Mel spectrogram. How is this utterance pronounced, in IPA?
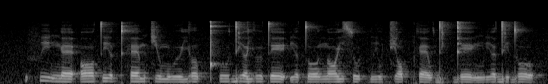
f iː˥˨ ŋ ɛː˩ ʔ ɔː˧ t̪ i˥˨ ə̯ kʰ ɛː˧˥ m t͡ɕ ɯː˩ m ʋ ɯː˩ j ɤː˥˨ p̚ kʰ u˧ d i˥˨ ə̯ j ɯː˥˨ t̪ eː˥˨ ʔ i˩ ə̯ t̪ oː˧ n ɔː˧˥ j s uː˧˩ t̚ ʋ i˧ w t͡ɕ ɔː˧˥ p̚ k ɛː˩ w d i˧˩ k̚ d eː˥˨ ŋ i˧˥ ə̯ d i˩˧ d oː˥˨

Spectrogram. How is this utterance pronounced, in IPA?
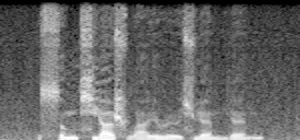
s ʊ˥˧ ŋ ɕ j ä˥˩ ʂ w a˧˥ ɪ̯ ɻ ɻ̩˧˥ ɕ ɥ ɛ˥˧ m j ɛ˥˩ n

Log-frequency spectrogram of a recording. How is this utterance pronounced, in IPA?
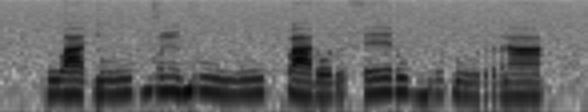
w a˨ ɗ uː˨˦ ɡ ʊ˦ n ɡ uː˦˨ β uː˦ k͡p a˨ ɾ o˨ r h eː˦ ɾ u˨ b u˦˨ ɗ uː˨ r ã˦

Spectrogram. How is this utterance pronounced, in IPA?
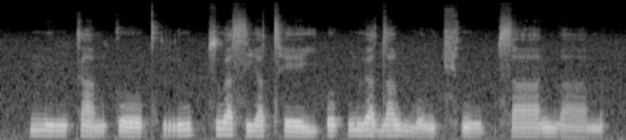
m ɯ˩˦ ŋ k a˩˦ m k oː˨˩ kʰ r uː˦˥ p̚ s u˥˩ a̯ s i˧ a̯ tʰ eː˧ j ʔ o˥˩ k̚ m ɯ˥˩ a̯ d a˥˩ w m o˩˦ n t͡ɕʰ uː˨˩ p̚ s aː˦˥ ŋ w a˨˩ m

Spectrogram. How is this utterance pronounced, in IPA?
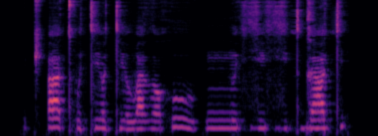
t͡ʃʼ a tʼ u tʲ ɔ tʲ ɔ w a ð ɔ x u | nː ũ sʲ zʲ u sʲ zʲ u tʲ ɡ a tʲ

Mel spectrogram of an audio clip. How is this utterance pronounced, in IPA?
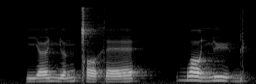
j œ˧˥˧ ɲ ɵ˥ ŋ ǀ ɔ˧ x ɾ ɛ˧˥ | b ɔ˥˧ ɲ y˥˧ ɡ

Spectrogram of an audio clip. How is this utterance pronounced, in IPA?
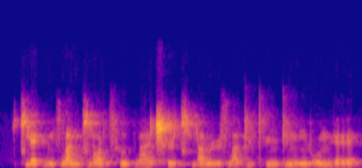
t͡ɕ j ɛ˥˩ k w ə˩ n s w a˥˩ n t͡ɕ j ɑ˧˥ ʊ̯ t͡sʰ ɹ̩˥˩ p w a˥ ɪ̯ ʈ͡ʂʰ ɻ̩˥˩ t͡ɕʰ j ä˧˥ ɻ ɻ̩˨˩ s w ä˥˧ t̪ y˥˩ t̪ʰ y˥ n t̪ y˥˧ n ʊ˥˩ ŋ ɻ o˧˥ ʊ̯ n̪ ɥ ɛ˨˩˦

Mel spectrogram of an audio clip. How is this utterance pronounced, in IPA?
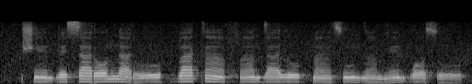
ʃ ɛ̃˨ b ɛ˧ s a˦ ɾ ɔ˦ n a˦˨ ɾ o˨˦ | b a˦ k ã˦˨ f ã˨˦ d a˧ l o˧ k͡p ã˨ s ũ˧ d ã˨ ɡ ɛ̃˨˦ b ɔ˦˨ s o˨

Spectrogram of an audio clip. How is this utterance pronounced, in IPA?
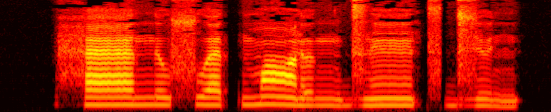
h æː n ø sʷ æː t m ɑ̃ ɾ ø ŋ d͡z ẽː t͡s d͡z y n

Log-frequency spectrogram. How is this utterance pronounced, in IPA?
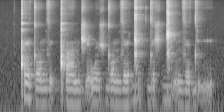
ǃ e t o n z ḭ ǃʼ ã n d͡ʒ ḛ w ʉ ʃ d o n z e ɡ͡ǁ u t d e ʃ ɡ͡ǁ ḭ n z e d ḭ

